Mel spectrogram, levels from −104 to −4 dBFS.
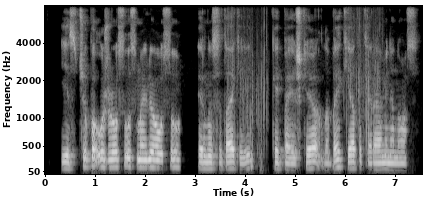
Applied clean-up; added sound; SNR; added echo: neural mask model RNNoise.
